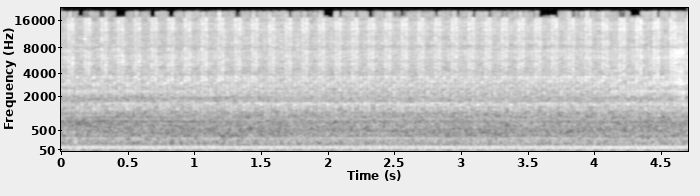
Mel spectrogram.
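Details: Tennant M20 sweeper with a Vortec 1600 gas engine, first start after a head gasket and timing belt job. Even idle at about four beats a second, no knocks. Normal idle.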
